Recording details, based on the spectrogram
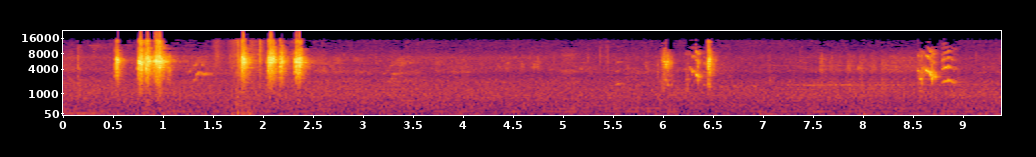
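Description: Budgerigar giving harsh, scratchy squawks and chirps in irregular bursts.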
